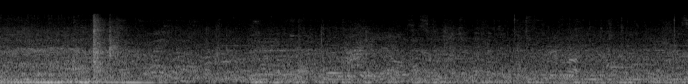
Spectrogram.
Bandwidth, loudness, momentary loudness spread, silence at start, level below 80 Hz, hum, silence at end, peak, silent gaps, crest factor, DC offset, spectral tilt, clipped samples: 11.5 kHz; -34 LUFS; 7 LU; 0 s; -48 dBFS; none; 0 s; -14 dBFS; none; 18 dB; under 0.1%; -6 dB/octave; under 0.1%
